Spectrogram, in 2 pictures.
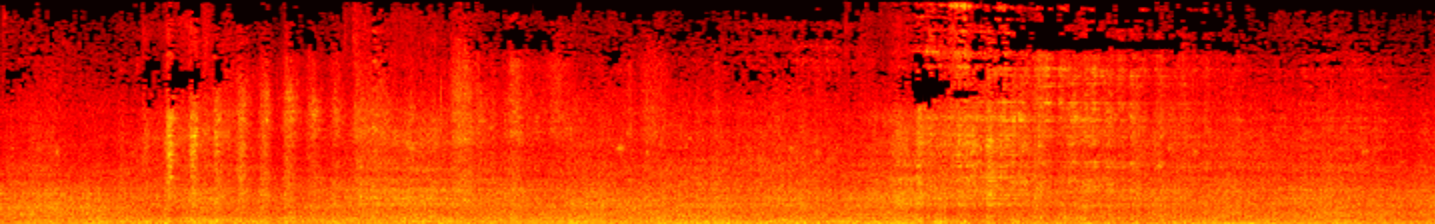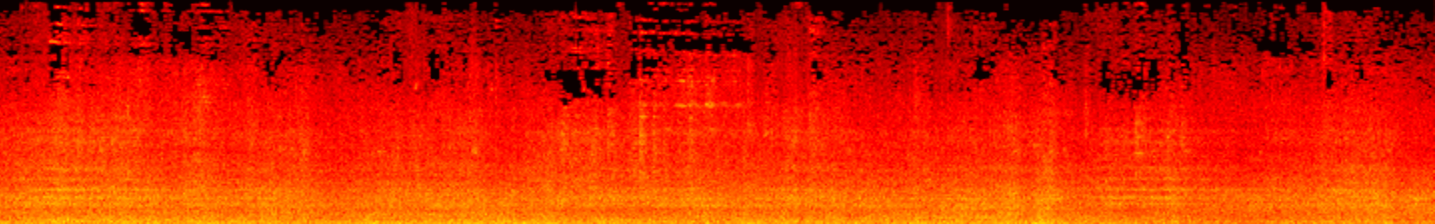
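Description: Double-stack intermodal freight train's well cars rolling past, steel wheels on rail making a loud, steady noise with occasional clicks.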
